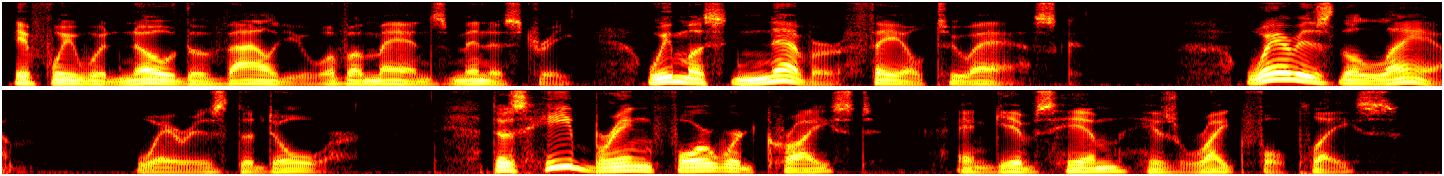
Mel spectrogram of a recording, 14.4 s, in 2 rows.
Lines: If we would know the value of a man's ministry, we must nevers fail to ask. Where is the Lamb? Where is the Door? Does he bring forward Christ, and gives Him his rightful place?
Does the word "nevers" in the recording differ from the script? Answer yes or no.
yes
